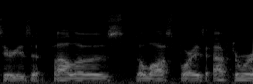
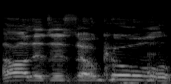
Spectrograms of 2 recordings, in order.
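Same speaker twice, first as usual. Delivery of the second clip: put-on very high, very slow young teen boy voice; 12 semitones higher, 6 dB louder than usual. Retelling own reaction while reading a comic: imitating a fourteen-year-old boy. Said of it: "I'm reading it like a fourteen-year-old boy".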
